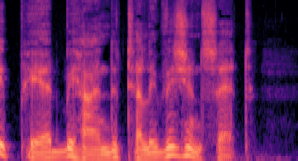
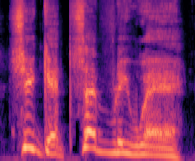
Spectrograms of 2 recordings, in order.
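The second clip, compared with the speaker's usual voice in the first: higher, fond grumble of a shopkeeper; Sam amused; 10 semitones higher than usual. Acted. Sam remarking on Katie to Pat, higher wry voice.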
